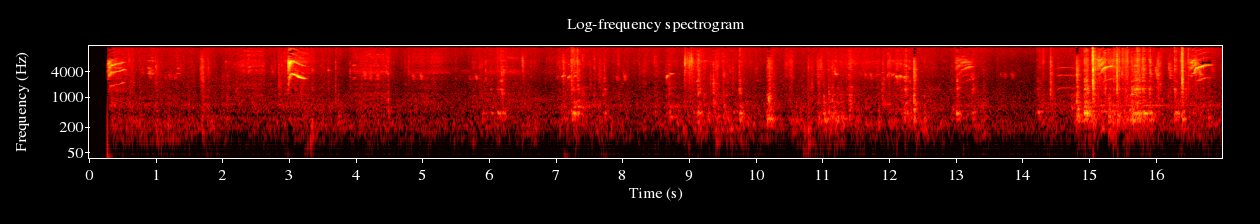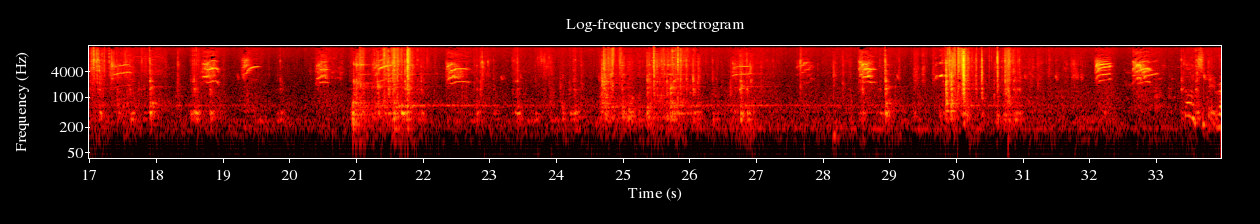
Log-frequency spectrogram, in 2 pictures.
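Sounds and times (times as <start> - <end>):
canary chirp calls: 0.3 - 1.4, 3.0 - 3.4, 13.0 - 15.6, 18.6 - 19.6, 20.4 - 21.6, 22.3 - 23.3, 26.6 - 30.0, 31.5 - 33.9
rustling and wing flutter: 14.2 - 19.0, 20.9 - 31.5.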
